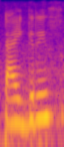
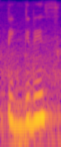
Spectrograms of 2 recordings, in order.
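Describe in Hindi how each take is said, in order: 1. पहला स्वर एक 'eye' ध्वनि है। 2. पहला स्वर एक छोटी 'i' ध्वनि है। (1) "कोई से टाइग्रिस कहेगा" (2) "कोई से टिग्रिस कहेगा"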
